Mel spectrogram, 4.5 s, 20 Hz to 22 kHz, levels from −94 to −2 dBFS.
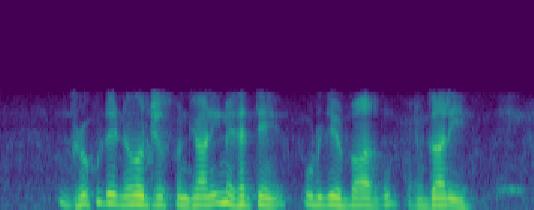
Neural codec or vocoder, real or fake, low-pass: codec, 24 kHz, 0.9 kbps, WavTokenizer, small release; fake; 3.6 kHz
